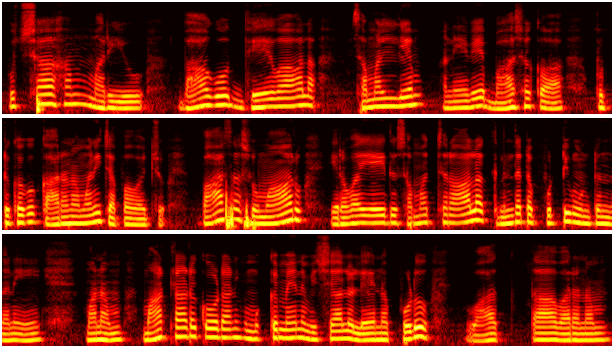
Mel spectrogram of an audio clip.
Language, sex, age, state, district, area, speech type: Telugu, male, 45-60, Andhra Pradesh, Chittoor, urban, spontaneous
